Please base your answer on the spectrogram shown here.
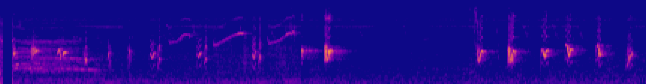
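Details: Yellow-vented bulbul lure recording used to attract birds: varied chirps and rising whistled notes, then a run of seven loud, short, evenly spaced chattering notes.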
